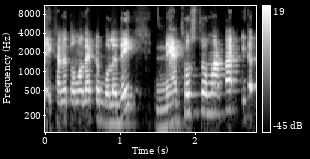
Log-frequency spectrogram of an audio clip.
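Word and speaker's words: Gnathostomata: ও আচ্ছা, এখানে তোমাদের একটা বলে দেই, নেথোস্টোমাটা এটা উচ্চারণ, নেথোস্টোমাটা বা সামনে কি থাকবে, জি আছে একটা, সামনে কিন্তু একটা জি আছে, সামনে একটা জি আছে। তো এটা উচ্চারণটা কিন্তু নেথোস্টোমাটা, উচ্চারণ হচ্ছে নেথোস্টোমাটা। ইংলিশ টার্ম হচ্ছে, তুমি ইংলিশ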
